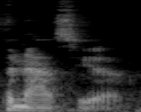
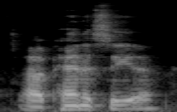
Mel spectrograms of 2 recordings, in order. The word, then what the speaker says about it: panacea: Uh, I really don't think that's how that's pronounced. Moving on. Panacea.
